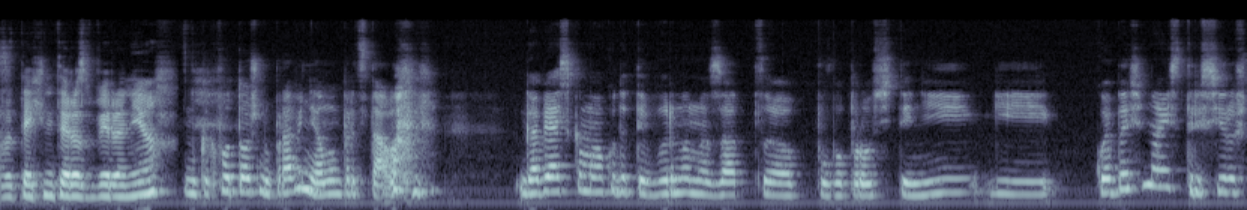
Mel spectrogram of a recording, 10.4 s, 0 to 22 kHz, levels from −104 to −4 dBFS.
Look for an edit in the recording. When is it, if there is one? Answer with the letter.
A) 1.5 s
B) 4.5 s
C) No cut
A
